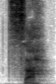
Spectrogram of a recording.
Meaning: awl, needle (may refer to a hypodermic needle, a cartridge needle for a phonograph, or a sewing needle)
- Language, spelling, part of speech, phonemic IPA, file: Navajo, tsah, noun, /t͡sʰɑ̀h/, Nv-tsah.ogg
